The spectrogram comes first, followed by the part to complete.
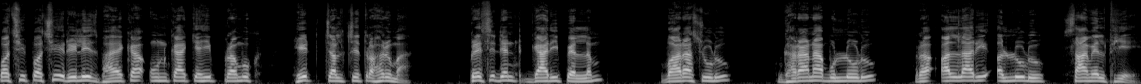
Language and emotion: Nepali, neutral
